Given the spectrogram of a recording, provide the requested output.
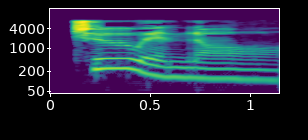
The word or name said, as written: Tuinal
